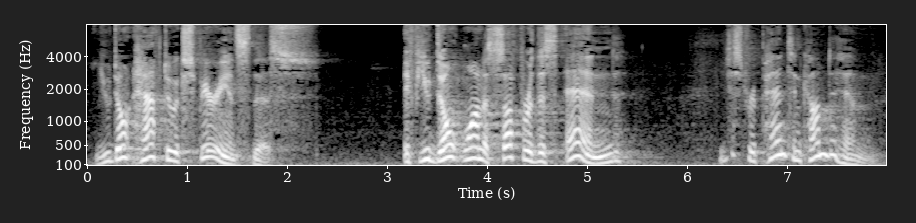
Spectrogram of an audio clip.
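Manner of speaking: urgent, high-pitched appeal voicing Jesus; Jesus pleading with listeners. Preacher voices Jesus offering a way out of judgment, high-pitched plea. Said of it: "but he's saying".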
